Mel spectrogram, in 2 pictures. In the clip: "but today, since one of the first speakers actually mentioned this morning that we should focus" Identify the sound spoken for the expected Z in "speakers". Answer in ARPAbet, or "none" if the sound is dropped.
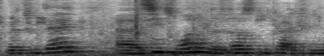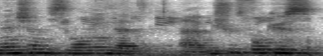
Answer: none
